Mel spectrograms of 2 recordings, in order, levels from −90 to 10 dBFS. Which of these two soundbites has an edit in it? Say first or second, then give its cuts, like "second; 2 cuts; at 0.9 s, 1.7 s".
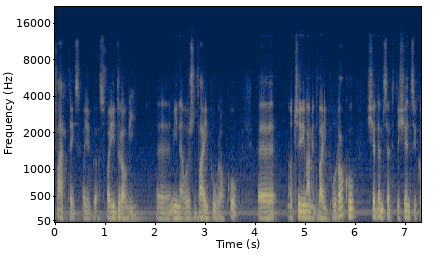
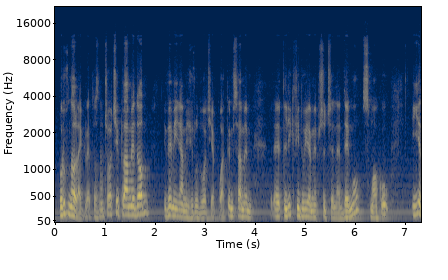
first; 1 cut; at 4.5 s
